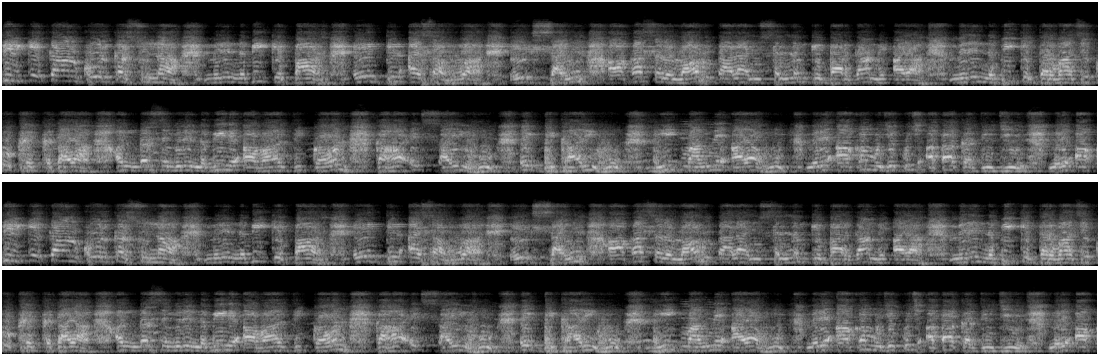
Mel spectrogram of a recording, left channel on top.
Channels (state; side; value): normal; both; correlation 0.48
